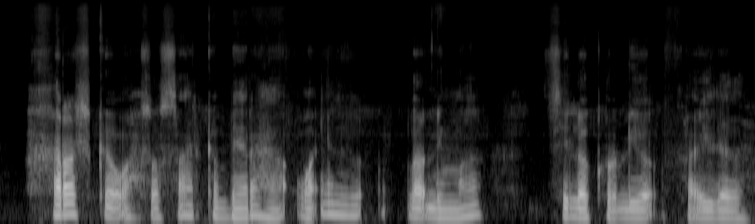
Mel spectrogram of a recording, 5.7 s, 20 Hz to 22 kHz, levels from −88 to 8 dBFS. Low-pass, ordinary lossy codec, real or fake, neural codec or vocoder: 19.8 kHz; none; fake; codec, 44.1 kHz, 7.8 kbps, Pupu-Codec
